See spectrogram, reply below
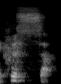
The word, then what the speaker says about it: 福生: あの、幸福の服にあの生きるって書いてフッサって読むんですけど、総武線とかね、で、あ、総武線ん中央線か。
